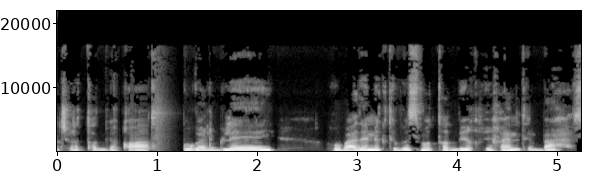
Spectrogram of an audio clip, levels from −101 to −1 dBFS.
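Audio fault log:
0.45–0.92 s, repeated packet loss (robotic sound): the speech breaks up into roughly six short holes, the longest about 71 ms, each patched by stretching the preceding sound so that about 41% of this half-second is filled-in material. The repeated copies give a choppy texture with pieces missing. On a spectrogram, harmonics turn into flat, smeared horizontal bands between normal patches. The waveform shows short repeating cycles of near-identical shape.
0.96–1.28 s, long network dropout: about 0.3 s of audio is missing, most likely because nothing arrived from the network for this stretch. The receiver extends the last sound as a fading buzz or hiss. The final 80 ms or so is silent before the speech resumes with that section gone. On a spectrogram, frozen, blurred bands fade out to an empty gap. The waveform shows a decaying, repetitive tail dropping to a flat line, then an abrupt restart.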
